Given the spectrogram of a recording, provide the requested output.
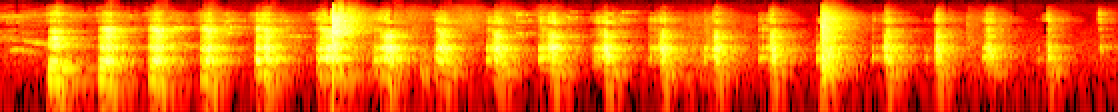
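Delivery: breathless unvoiced laughing fit; can't stop laughing; long wheezing laugh. Real, not acted. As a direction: lose it completely, silent wheeze. Narrator cracks up.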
